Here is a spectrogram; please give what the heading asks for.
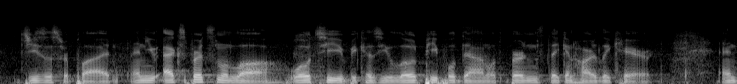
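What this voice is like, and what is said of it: Rich broadcast-style reading voice. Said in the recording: “What a radio voice.”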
